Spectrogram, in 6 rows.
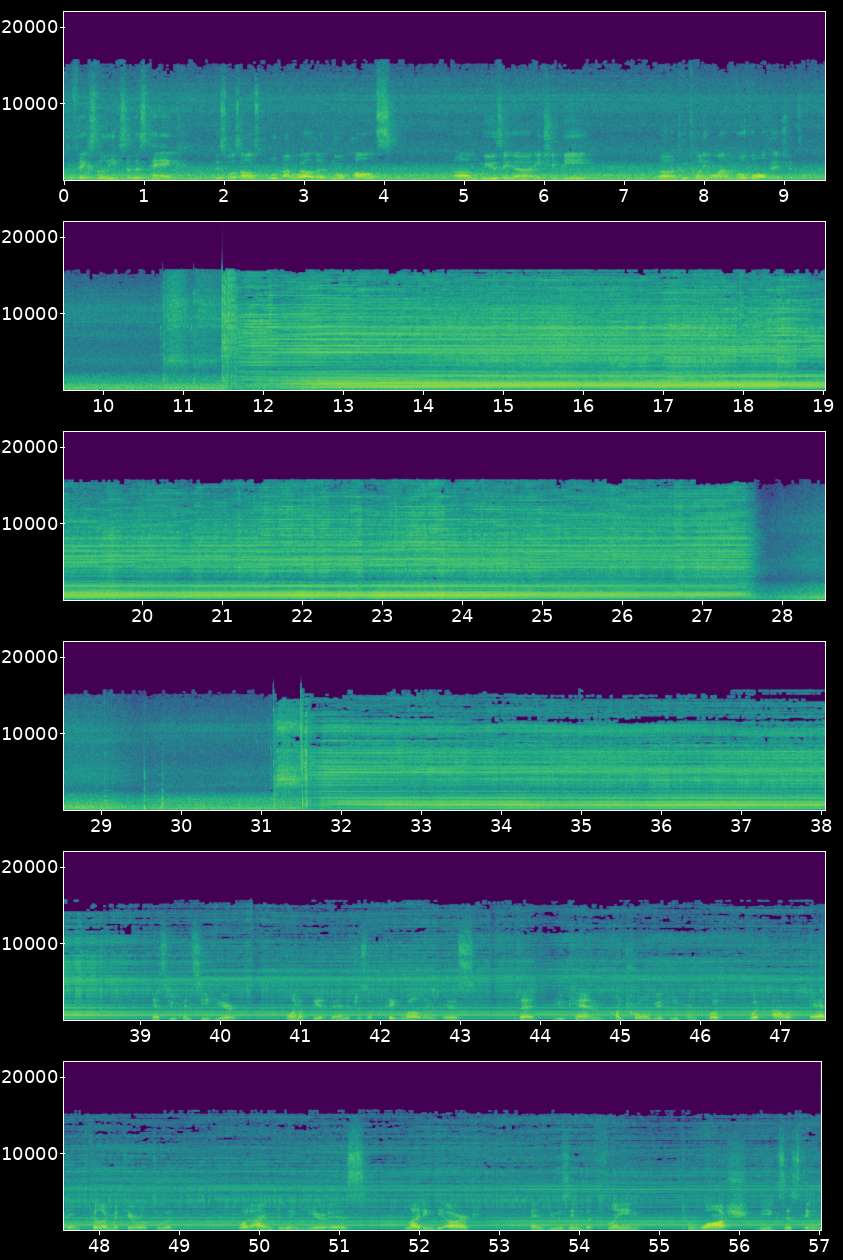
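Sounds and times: welding arc buzzing: 0:00.0 - 0:28.4, 0:31.0 - 0:57.0.

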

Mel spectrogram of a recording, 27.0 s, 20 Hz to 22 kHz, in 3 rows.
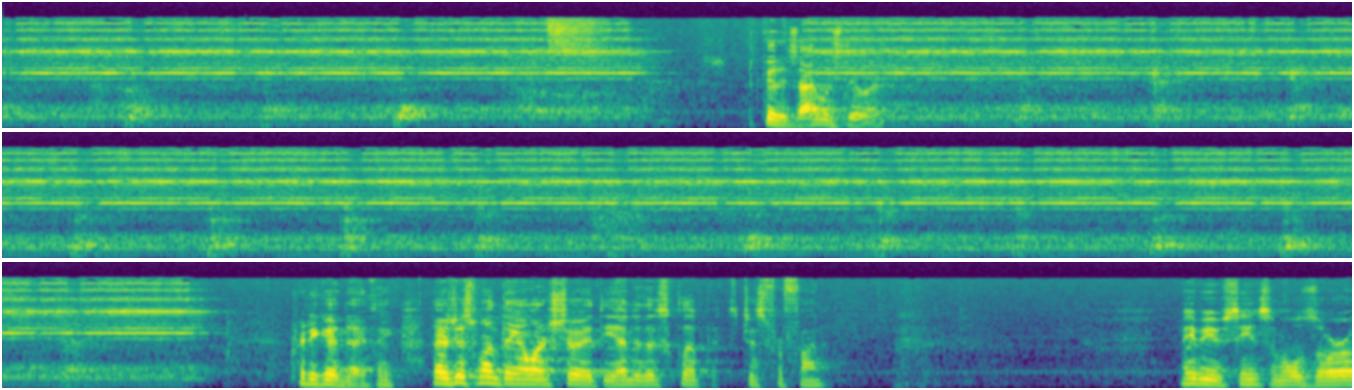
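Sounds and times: robot arm motors humming: 0:00.0 - 0:04.5, 0:05.4 - 0:19.2.

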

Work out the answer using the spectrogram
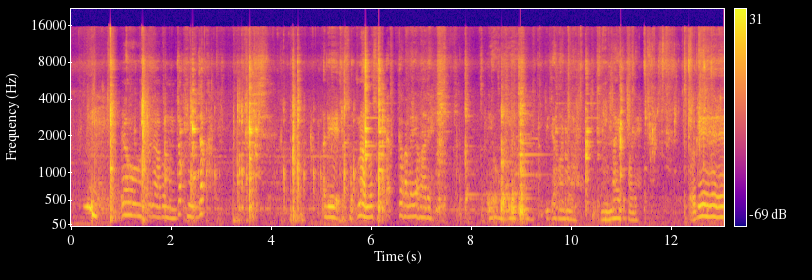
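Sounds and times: metal pots and lids clattering: 0:00.6 - 0:13.0.

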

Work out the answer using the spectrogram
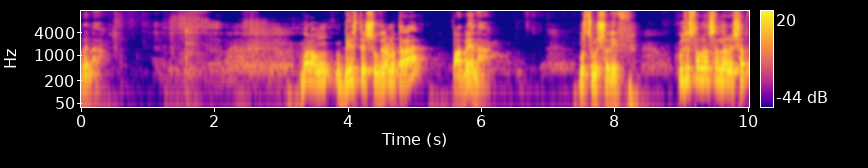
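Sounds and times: man speaking: 0:00.0 - 0:00.5, 0:03.2 - 0:06.6, 0:07.4 - 0:10.0
faint room hiss: 0:00.0 - 0:10.0.

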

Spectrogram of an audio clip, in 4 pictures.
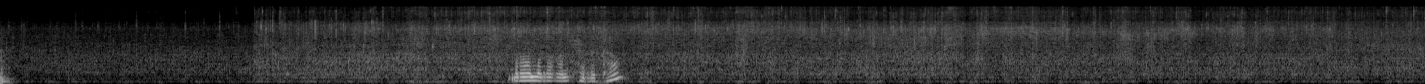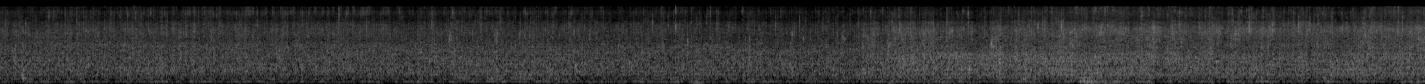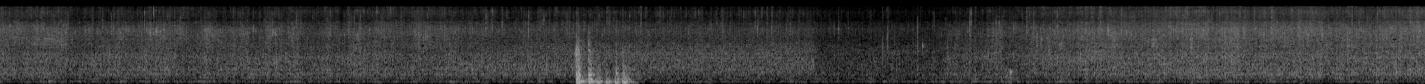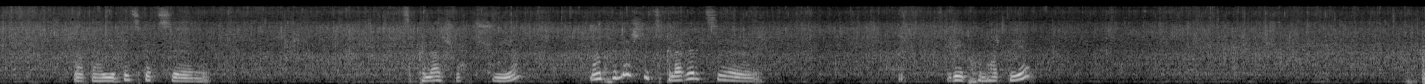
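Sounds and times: potatoes sizzling in oil: 0:00.0 - 0:57.0
loud thump: 0:34.3 - 0:34.9, 0:56.8 - 0:57.0.

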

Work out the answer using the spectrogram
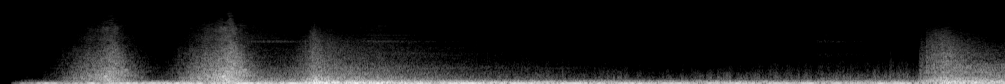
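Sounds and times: deep low rumble: 0:00.2 - 0:10.0
whoosh sound effect: 0:00.7 - 0:02.7.

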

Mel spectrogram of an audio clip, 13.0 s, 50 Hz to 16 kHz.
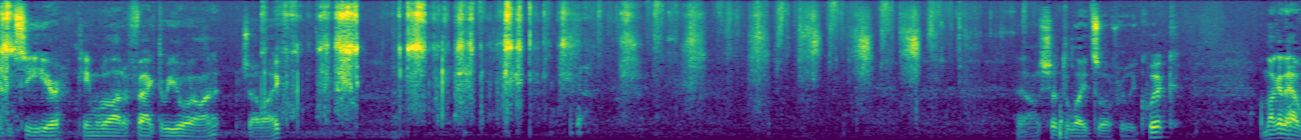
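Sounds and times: hands rubbing on grip: 0:00.0 - 0:00.3, 0:02.7 - 0:10.4
threads scraping while screwing: 0:00.0 - 0:00.3, 0:02.6 - 0:09.9.

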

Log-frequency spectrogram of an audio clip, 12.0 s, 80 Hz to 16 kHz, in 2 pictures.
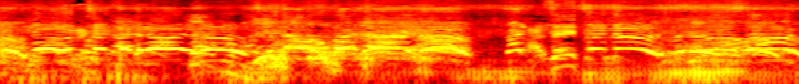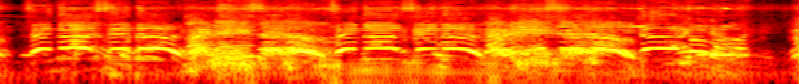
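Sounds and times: crowd of men chanting: 0:00.0 - 0:03.7, 0:04.4 - 0:11.9.

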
